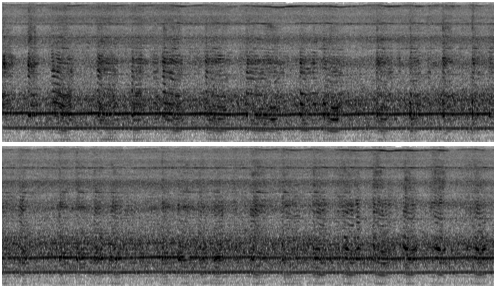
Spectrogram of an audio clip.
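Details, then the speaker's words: Electric chainsaw conversion wood-carving power gouge cutting moist wood: steady high-pitched roar with rough scraping as blades drag; blades getting duller and louder, more surface dragging on wood. "The tool itself, the blades, the blades are getting duller. They're getting louder. As they get duller, they're going to make more noise because it's more surface area dragging on the wood."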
